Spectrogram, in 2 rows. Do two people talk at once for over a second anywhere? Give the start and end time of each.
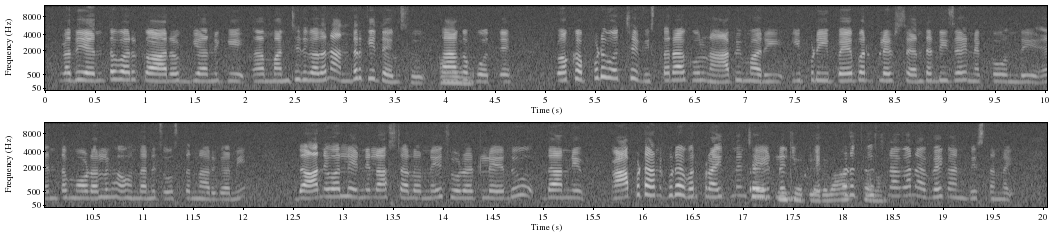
17.1-18.3

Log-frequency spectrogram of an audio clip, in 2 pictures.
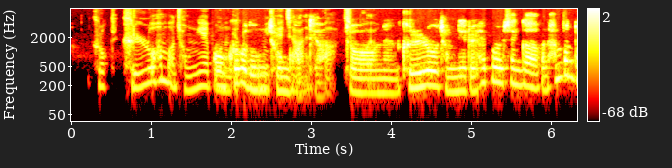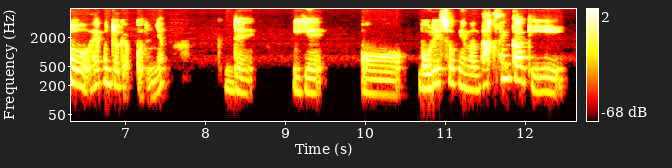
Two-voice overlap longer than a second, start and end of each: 1.8-3.8

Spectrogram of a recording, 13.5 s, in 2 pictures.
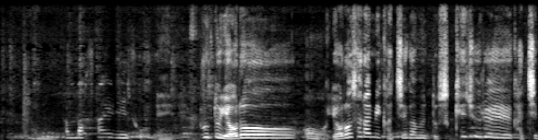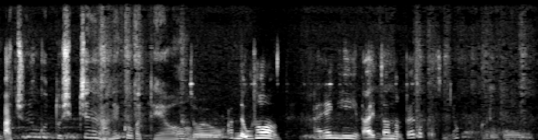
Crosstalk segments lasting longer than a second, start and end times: none

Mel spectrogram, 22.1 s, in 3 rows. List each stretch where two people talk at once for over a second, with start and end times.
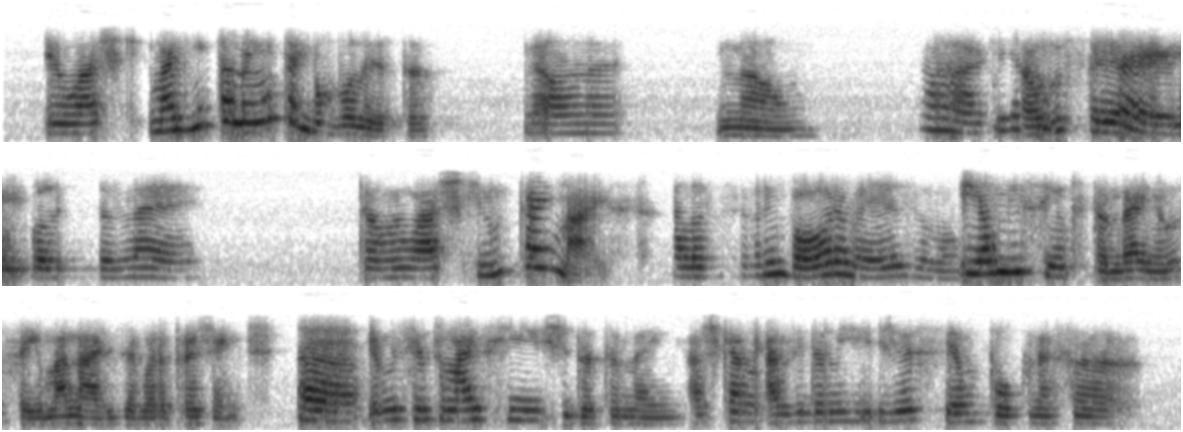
6.2-7.5

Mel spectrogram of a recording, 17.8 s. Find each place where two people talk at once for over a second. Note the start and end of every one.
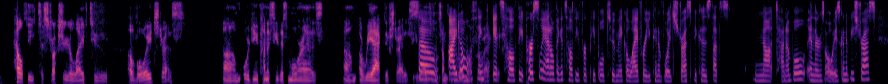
8.3-9.8

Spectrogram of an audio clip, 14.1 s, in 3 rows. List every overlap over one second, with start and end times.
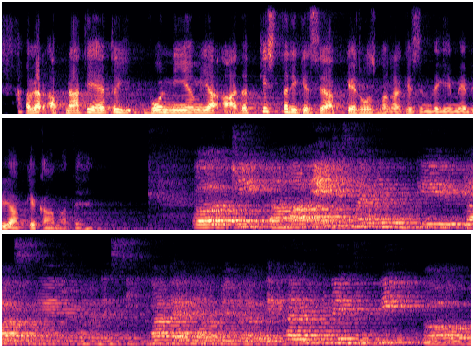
none

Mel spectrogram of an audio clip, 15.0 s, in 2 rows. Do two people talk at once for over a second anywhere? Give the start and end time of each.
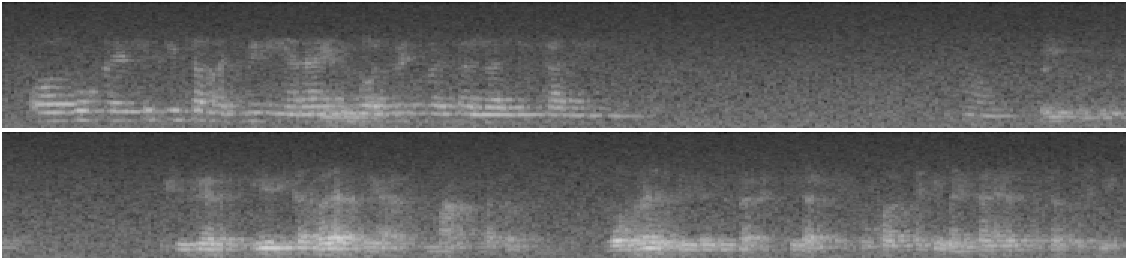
none

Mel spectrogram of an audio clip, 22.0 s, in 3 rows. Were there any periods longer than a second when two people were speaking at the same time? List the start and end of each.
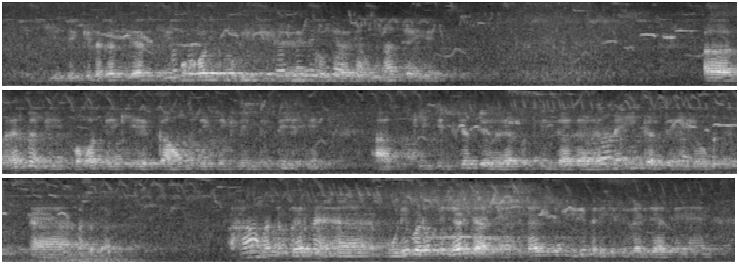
1.7-3.9, 12.9-14.5

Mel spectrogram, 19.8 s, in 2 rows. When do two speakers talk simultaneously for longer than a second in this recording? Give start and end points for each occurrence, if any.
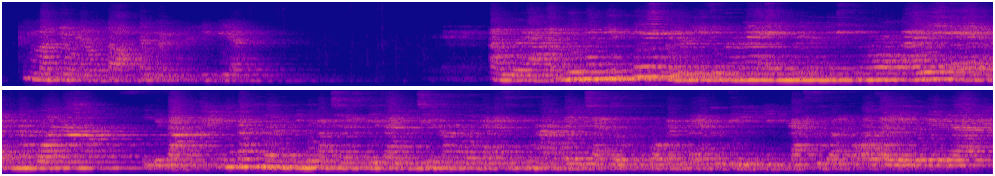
none

